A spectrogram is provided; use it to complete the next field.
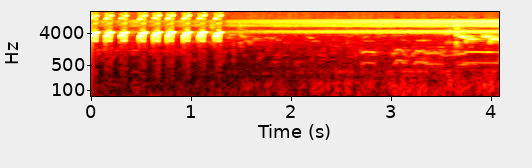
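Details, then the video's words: Energetic black-crested bulbul song, used as a master recording for other birds to learn. Eight crisp, evenly spaced chirps follow each other quickly, then insect buzzing and soft distant bird notes take over. "kutilang emas gacor buat masteran burung lain"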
